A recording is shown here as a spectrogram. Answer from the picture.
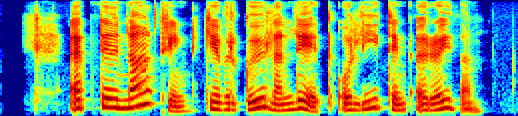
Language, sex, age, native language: Icelandic, female, 60-69, Icelandic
